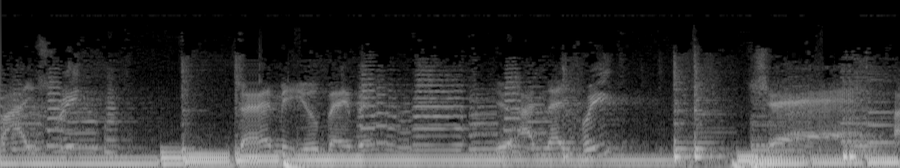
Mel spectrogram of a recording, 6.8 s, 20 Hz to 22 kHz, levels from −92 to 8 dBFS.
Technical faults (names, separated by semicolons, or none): repeated frames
